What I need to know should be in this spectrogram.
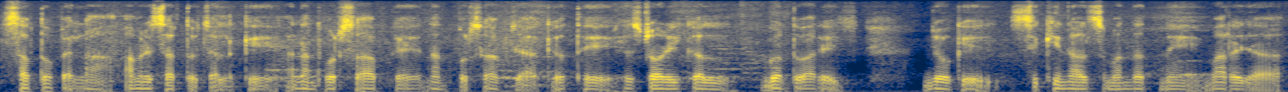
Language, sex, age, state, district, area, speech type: Punjabi, male, 45-60, Punjab, Amritsar, urban, spontaneous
